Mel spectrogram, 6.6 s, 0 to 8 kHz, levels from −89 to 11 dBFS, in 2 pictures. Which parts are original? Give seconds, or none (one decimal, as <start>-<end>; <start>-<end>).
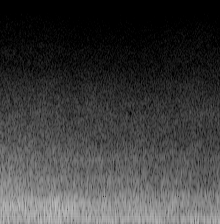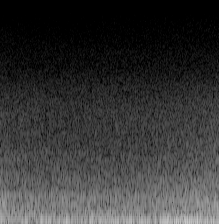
0.0-0.5; 3.5-6.6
